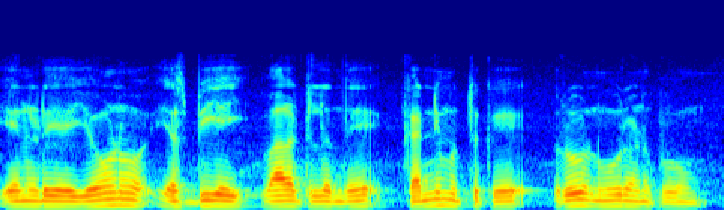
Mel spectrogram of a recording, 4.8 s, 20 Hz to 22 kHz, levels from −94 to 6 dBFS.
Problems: none marked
